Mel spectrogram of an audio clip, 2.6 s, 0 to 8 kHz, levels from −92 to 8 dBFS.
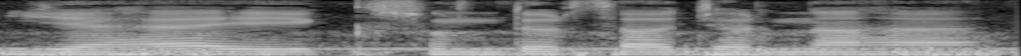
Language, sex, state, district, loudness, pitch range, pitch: Hindi, male, Uttar Pradesh, Shamli, -15 LUFS, 125-130 Hz, 125 Hz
